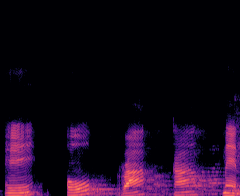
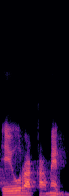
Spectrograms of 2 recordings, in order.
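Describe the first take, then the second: First: Each syllable said apart with pauses. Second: Eorakamen run together as a single joined word; read as one word. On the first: Teacher showing students how to read Greek syllables, spaced out. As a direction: break E, o, ra, ka, men into separate beats. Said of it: "Nah, gitu cara bacanya". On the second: Teacher showing students the fast reading, syllables joined. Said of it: "Jadi kalau dibaca cepat". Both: Shown as a demonstration.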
